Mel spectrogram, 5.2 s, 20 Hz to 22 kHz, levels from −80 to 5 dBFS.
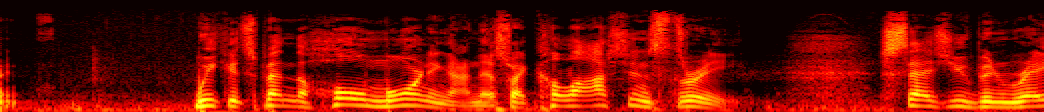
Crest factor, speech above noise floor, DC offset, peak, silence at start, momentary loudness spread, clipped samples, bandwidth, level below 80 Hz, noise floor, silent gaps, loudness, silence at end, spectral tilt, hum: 18 dB; 24 dB; under 0.1%; -4 dBFS; 0 s; 11 LU; under 0.1%; 16 kHz; -46 dBFS; -43 dBFS; none; -20 LUFS; 0 s; -4 dB/octave; none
